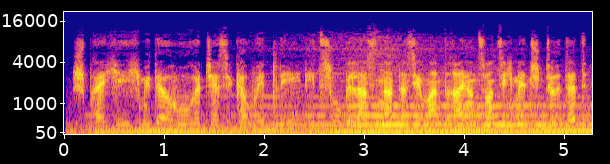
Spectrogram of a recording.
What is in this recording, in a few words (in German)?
Telefonstimme; Prodigal Son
